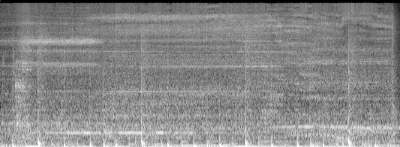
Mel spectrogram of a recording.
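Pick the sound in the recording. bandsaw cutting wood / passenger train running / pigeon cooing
bandsaw cutting wood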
